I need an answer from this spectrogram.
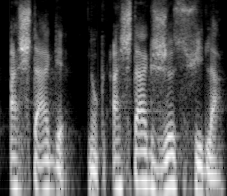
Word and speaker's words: hashtag: Euh, on le prononce à la française, hashtag.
